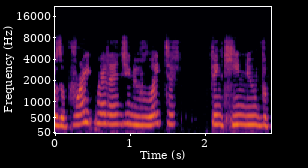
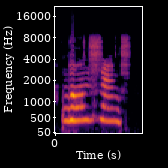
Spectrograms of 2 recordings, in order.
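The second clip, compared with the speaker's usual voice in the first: huffy dismissal; 6 semitones higher, 5 dB louder than usual. Acted. James huffing at driver.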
